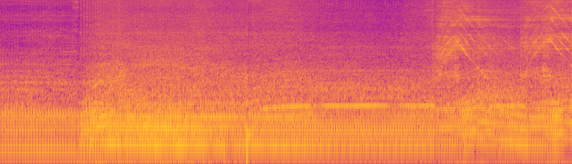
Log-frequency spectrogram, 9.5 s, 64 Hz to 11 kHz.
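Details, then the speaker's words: Honda EG2800i/EB2800i inverter generator (2800 starting, 2500 running watts), started on choke, with a shop vac and circular saw plugged in: switched to eco mode, it drops to a lower, softer, even hum with no misses. "So now I'm going to switch it into eco mode. So you can hear the difference."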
